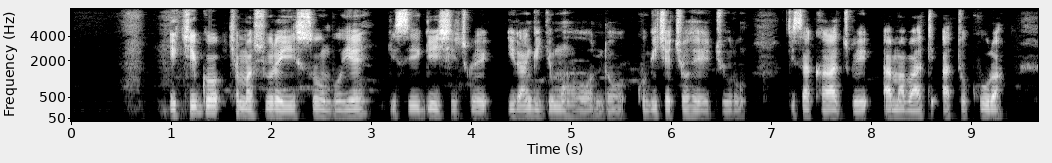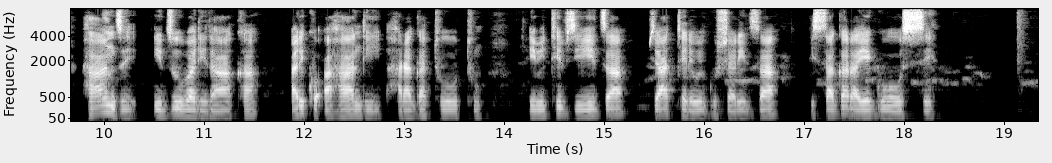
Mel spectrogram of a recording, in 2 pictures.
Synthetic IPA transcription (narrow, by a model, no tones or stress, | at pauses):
ikʰiɡo̞t͡ʃamaʃuːɾe̞jiːsuːmbuje̞ɡ̥isiɡiʃid͡ʒɡwe̞iɾaːŋɡiɾɟuːmuɦo̞ːndo̞kuɡit͡ʃe̞t͡ʃo̞he̞ːd͡ʒuɾu | ɡ̥isakʰad͡ʒɡwe̞amaβaːtiʔatukʰuɾa | haːnze̞izuːβaɾiɾaːkʰaː | ɾikʰo̞ʔaɦaːndihaɾaɡatʰutʰu | iβitʰivjiːza | v̥jaːte̞ɾe̞we̞ɡuʃaɾiza | βisaɡaɾaje̞ɡo̞ːse̞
